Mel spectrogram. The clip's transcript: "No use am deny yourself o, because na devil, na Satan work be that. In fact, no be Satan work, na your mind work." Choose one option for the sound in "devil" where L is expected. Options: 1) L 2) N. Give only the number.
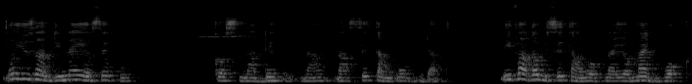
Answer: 2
